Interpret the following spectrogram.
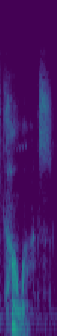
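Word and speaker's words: K'ómoks: It's spelled differently but it's Komox.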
